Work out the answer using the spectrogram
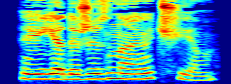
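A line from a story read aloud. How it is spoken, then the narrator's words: Grumbling. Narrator (Russian): проворчал Тьен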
